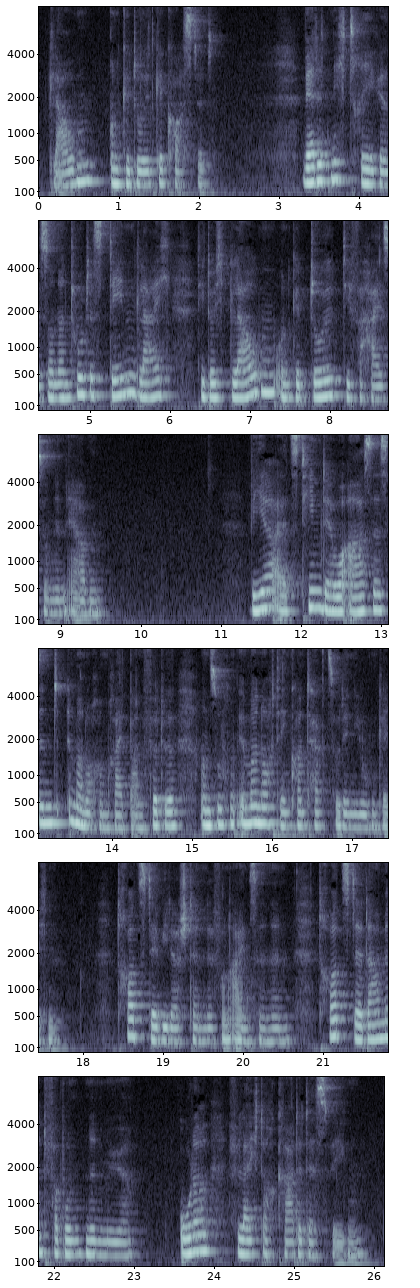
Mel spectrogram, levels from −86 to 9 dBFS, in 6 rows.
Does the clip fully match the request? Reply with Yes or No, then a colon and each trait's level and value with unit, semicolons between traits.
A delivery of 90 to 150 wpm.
Yes: slow, 125 wpm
